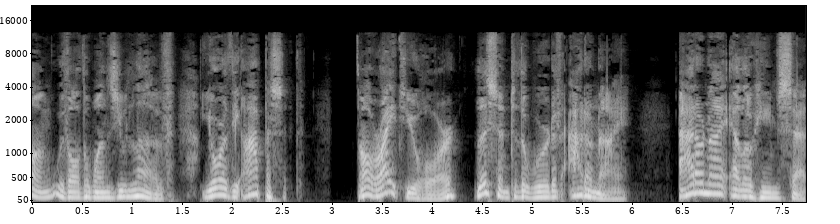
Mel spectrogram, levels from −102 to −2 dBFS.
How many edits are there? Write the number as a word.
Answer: one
